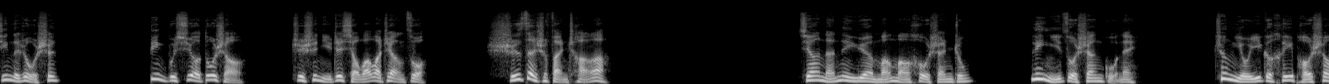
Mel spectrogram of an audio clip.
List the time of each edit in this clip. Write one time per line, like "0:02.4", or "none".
none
